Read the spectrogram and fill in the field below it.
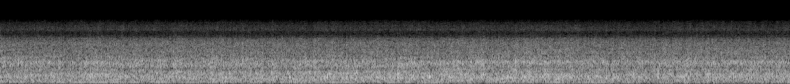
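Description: Nothing goes wrong anywhere in these everyday sounds as far as I can hear; they came over a call link whose top end tops out around 8 kHz, which fits an Opus codec set to that bandwidth, and that's just how the link was configured.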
